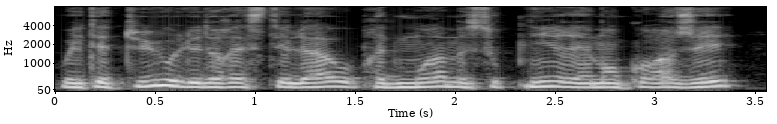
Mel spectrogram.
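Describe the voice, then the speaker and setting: A man's voice: mid-range voice, normal speed, warm tone, voice pushed up, natural voice. A man reading aloud, voicing a proud, furious young opera singer who scolds and commands. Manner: imperious, scolding.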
